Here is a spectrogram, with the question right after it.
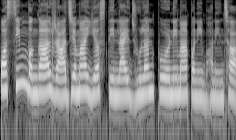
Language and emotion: Nepali, neutral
